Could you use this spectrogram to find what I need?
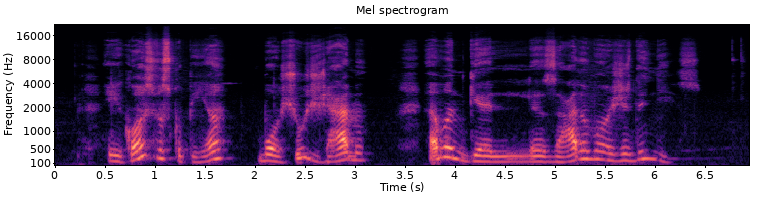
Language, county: Lithuanian, Kaunas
